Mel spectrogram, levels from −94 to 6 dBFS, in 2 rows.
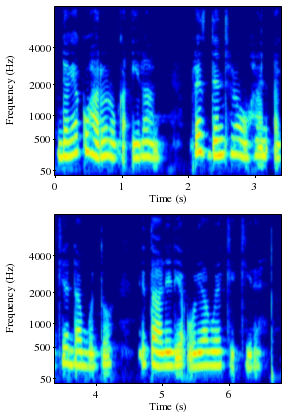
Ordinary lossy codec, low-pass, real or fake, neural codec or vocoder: none; none; real; none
